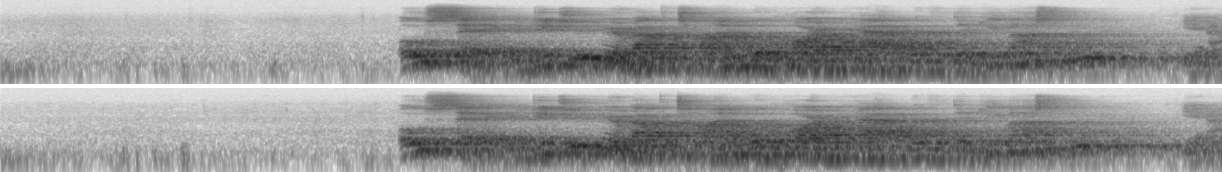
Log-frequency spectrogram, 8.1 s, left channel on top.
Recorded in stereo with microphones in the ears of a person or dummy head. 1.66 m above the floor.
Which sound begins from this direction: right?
A woman speaking, at 2.6 s.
